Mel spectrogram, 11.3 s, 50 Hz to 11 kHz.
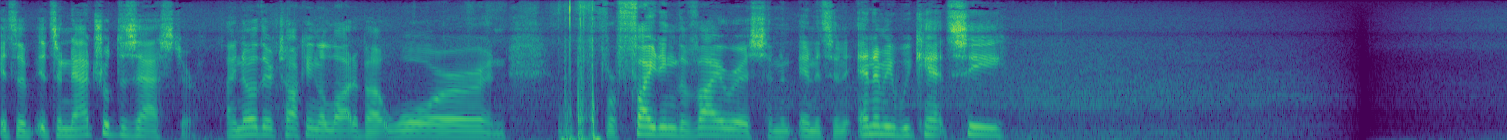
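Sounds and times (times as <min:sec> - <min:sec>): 
speech: 0:00.0 - 0:07.6
steady road noise: 0:00.0 - 0:11.2
vehicle passing on a road: 0:06.8 - 0:10.2.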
